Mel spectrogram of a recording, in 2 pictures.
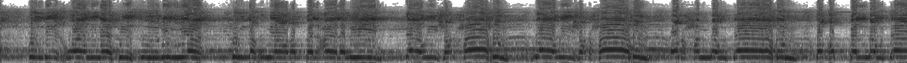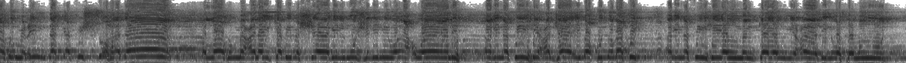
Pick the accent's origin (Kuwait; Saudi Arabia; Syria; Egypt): Egypt; اللهم ارزق بلدنا مصر حاكما ربانيا صالحا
